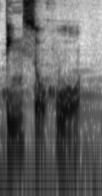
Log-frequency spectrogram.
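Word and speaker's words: 钉子户: Existe até um termo em chinês que se pronuncia algo como Tin Sou Huo, que significa literalmente uma casa-prego.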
